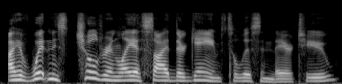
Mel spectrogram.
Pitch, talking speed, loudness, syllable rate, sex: 185 Hz, 195 wpm, -20 LUFS, 6.1 syllables/s, female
